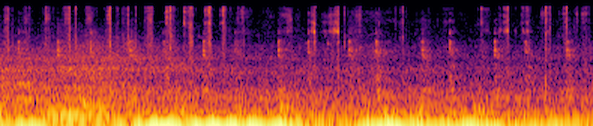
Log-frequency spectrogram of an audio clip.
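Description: A wooden stick repeatedly scrapes and picks at a small solid plaster dig block held in the fingers. Short, irregular, bright scratchy ticks sit over a steady low hum.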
